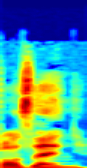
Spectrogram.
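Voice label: "Plzeň", Slovak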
